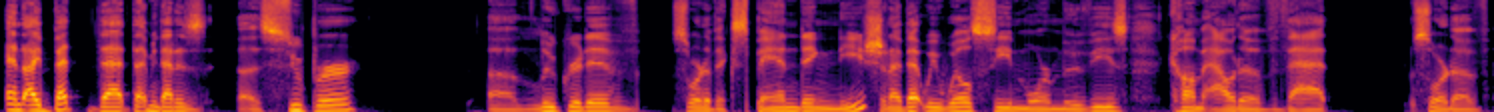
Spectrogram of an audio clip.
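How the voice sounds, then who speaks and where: A man with a lowish voice co-hosting a movie podcast. He chats casually, mixing short agreeing replies with steady explaining. The sound is dry and close. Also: unhurried, no echo. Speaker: podcast co-host.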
